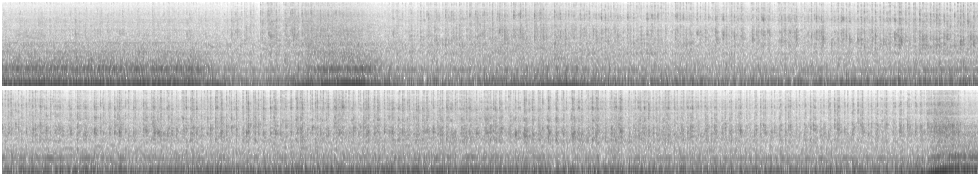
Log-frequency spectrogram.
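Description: Mini modified pulling tractor's engine idling after its pull, blipped briefly about three seconds in, then running steadily as the tractor drives off, with a quick rising rev at the very end.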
